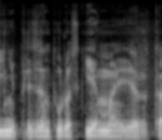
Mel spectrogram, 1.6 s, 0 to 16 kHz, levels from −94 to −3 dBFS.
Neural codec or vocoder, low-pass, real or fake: vocoder, 48 kHz, 128 mel bands, Vocos; 14.4 kHz; fake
